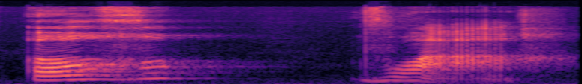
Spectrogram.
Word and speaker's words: au revoir: So this E here is dropped, and you will hear just au revoir.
